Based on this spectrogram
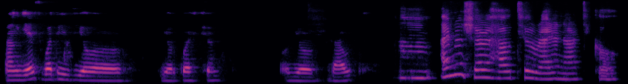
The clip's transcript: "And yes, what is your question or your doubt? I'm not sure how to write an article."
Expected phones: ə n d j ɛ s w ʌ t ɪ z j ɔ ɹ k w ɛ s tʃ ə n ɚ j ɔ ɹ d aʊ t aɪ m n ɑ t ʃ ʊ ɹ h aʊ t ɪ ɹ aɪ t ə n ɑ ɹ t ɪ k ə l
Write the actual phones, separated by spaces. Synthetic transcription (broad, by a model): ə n j ɛ s w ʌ t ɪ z j ɔ ɹ k w ɛ s tʃ ə n j ɔ ɹ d aʊ t aɪ m n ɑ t ʃ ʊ ɹ h aʊ t ɪ ɹ aɪ t ə n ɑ ɹ t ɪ k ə l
